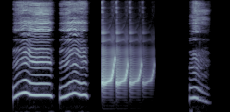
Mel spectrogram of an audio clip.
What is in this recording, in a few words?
taunt, speech Hippy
